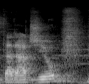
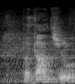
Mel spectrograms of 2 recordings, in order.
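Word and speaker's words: D'Addario: Ob das jetzt Ernie Ball ist, ob das Dadario ist, der Pro sagt übrigens Dadagio. Dadagio. Dadagio, genau. Können auch viele nicht aussprechen. Dann äh, Dadagio. Italiener, ganz klar.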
